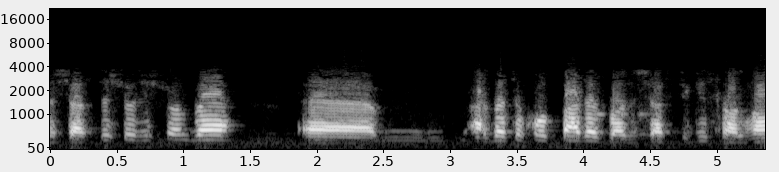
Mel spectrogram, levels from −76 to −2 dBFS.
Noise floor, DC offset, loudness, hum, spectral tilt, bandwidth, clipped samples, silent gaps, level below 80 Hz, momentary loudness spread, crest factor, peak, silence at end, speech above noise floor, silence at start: -52 dBFS; under 0.1%; -17 LUFS; none; -5.5 dB/octave; 3.8 kHz; under 0.1%; none; -70 dBFS; 16 LU; 14 dB; -4 dBFS; 0 s; 35 dB; 0 s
